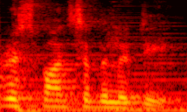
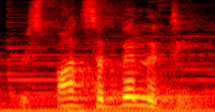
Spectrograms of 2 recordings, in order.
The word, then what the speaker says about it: responsibility: This is a very difficult word to stress because the fourth syllable is stressed. It is not responsibility, it's responsibility.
